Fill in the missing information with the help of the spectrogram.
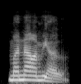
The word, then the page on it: monomial: Indian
